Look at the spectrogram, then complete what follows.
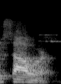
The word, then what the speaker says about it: sour: खट्टे को भी लोग सोर सोर चिल्लाते हैं, SOUR। Actually that is नॉट सोर, दैट इज सार या फिर सावर। आप उसको सार बोलेंगे या फिर सावर बोलेंगे।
